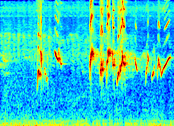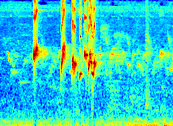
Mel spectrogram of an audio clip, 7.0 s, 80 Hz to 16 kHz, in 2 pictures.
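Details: Fierce 2024 training-perch singing from caged red-whiskered bulbuls: lively chattering phrases of bright, slurred whistles, one rich burst in the middle and another toward the end, against low background hum.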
